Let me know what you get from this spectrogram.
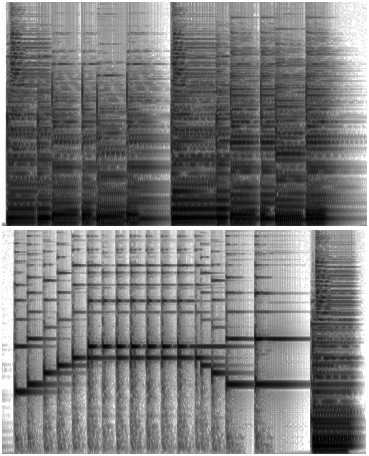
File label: Country Shuffle End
